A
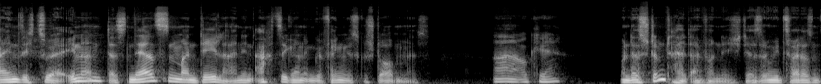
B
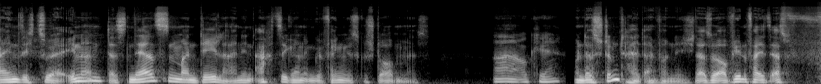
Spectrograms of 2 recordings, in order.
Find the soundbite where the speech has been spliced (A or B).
B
